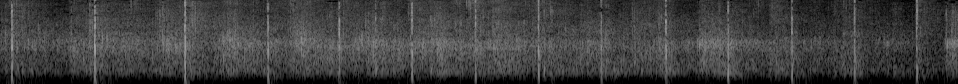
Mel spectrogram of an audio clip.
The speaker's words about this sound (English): I thought worship was great. Can we give the praise band a round of applause?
